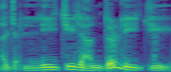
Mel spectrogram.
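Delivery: put-on low, gentle old man voice.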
